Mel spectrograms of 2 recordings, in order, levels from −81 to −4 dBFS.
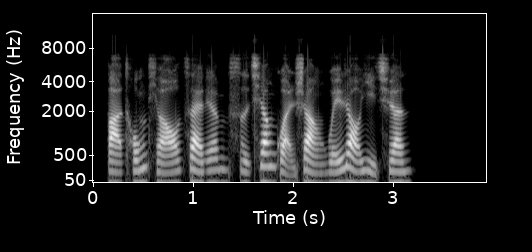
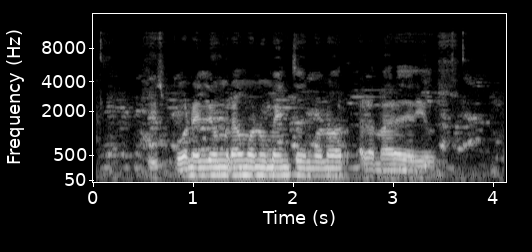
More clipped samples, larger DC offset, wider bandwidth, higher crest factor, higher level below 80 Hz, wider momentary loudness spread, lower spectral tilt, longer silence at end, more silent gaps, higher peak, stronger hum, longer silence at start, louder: neither; first, 0.4% vs under 0.1%; second, 10 kHz vs 11.5 kHz; about the same, 20 dB vs 16 dB; second, -60 dBFS vs -48 dBFS; second, 9 LU vs 19 LU; second, -3.5 dB/octave vs -8.5 dB/octave; first, 0.75 s vs 0.1 s; neither; first, -2 dBFS vs -6 dBFS; neither; about the same, 0.15 s vs 0.1 s; about the same, -21 LUFS vs -22 LUFS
